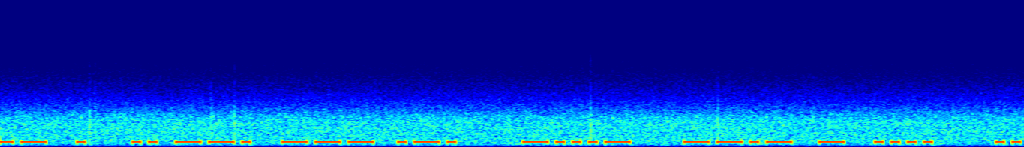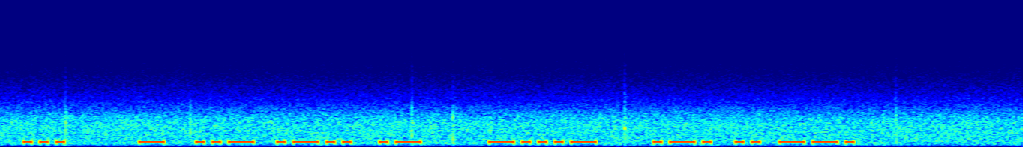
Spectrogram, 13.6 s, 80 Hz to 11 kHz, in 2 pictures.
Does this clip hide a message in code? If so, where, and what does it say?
Yes: Morse code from 0.0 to 12.6 s, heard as a keyed tone, hand-sent with a paddle, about 22 wpm, 470 Hz. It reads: … IGOR <BT> QTH IS TULA <BT> RIG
